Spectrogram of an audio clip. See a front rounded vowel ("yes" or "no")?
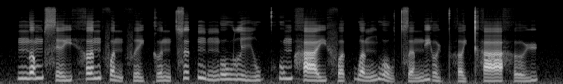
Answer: no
